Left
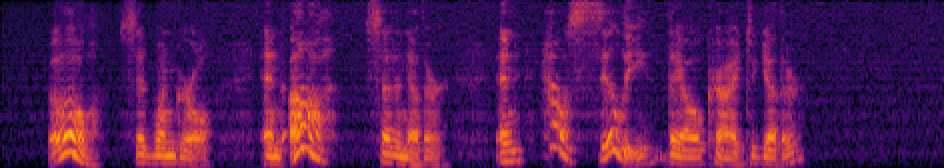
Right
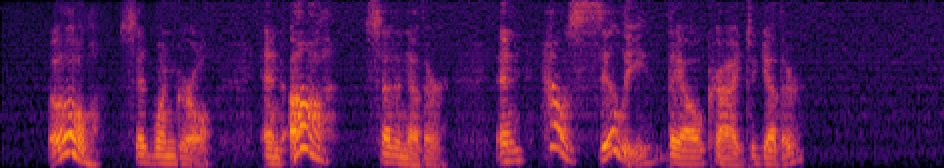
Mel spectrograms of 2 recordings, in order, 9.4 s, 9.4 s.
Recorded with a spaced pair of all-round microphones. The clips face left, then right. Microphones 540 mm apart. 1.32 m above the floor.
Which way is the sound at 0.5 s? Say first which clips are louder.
Left 2 dB; 30° left (ahead or behind).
